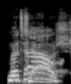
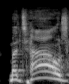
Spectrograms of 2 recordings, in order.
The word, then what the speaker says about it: Mateusz: Mateusz Gamrot, am I saying that right? Did I butcher that one too? – Mateusz. – God! Mateusz Gamrot.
